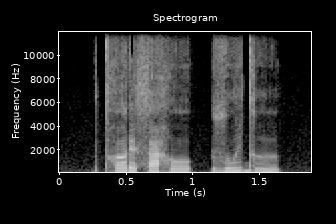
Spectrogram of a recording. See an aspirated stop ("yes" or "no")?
yes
